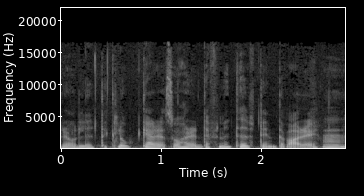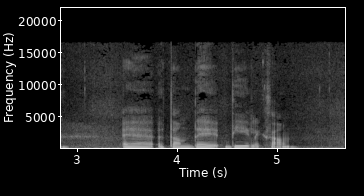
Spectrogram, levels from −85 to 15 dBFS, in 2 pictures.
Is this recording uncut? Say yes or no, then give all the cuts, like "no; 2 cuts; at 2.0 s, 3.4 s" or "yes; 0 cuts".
yes; 0 cuts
